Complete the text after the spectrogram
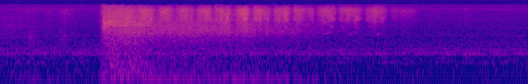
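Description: A loud whoosh sweeps in, followed by a run of quick shimmering hits that fade away.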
